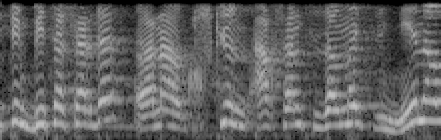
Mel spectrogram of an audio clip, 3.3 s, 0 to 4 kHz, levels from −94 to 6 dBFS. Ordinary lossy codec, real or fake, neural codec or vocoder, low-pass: none; real; none; 3.6 kHz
